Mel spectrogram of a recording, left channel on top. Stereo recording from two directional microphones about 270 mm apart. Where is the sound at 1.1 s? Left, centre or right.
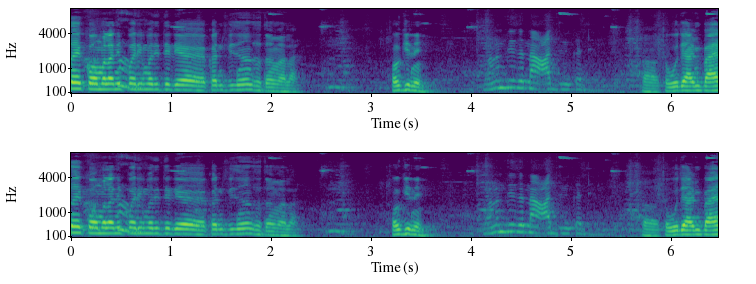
Left.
